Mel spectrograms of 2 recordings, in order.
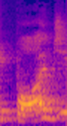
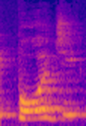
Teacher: se pronuncia pode, o O aberto. E o pôde se pronuncia o O fechado. Só que é colocado esse acento diferencial no O para que você não pronuncie pôde.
